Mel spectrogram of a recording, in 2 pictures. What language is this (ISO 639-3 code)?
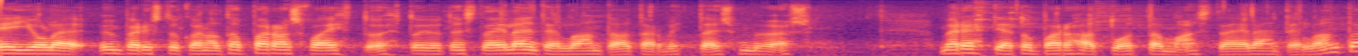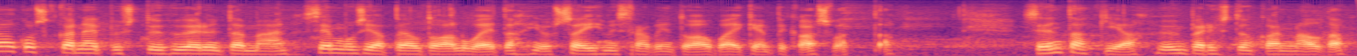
fin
